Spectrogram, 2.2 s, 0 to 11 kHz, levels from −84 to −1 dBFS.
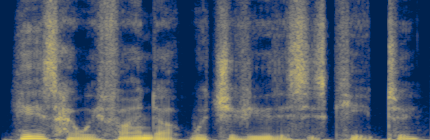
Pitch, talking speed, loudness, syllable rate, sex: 100 Hz, 335 wpm, -18 LUFS, 6.4 syllables/s, male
